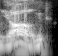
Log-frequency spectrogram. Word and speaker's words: Young: was just like Jason Young. It's like I kept pronouncing it Jung until I looked it up, and then I'm going, oh, it's sorry.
